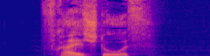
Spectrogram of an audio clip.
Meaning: free kick
- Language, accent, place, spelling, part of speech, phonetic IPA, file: German, Germany, Berlin, Freistoß, noun, [ˈfʁaɪ̯ˌʃtoːs], De-Freistoß.ogg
